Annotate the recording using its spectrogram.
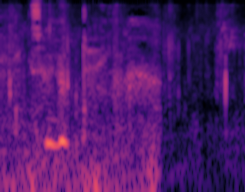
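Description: A woman's soft, whispery voice over a low wind rumble on the microphone, with one short hum about half a second in; it all cuts off suddenly about one and a half seconds in, leaving faint clicks.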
